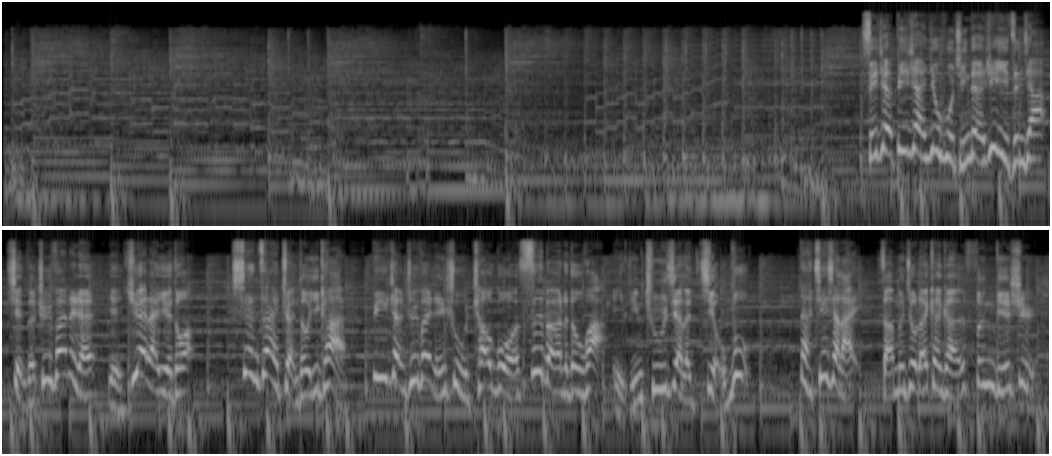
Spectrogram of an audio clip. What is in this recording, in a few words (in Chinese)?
旁白, 动漫节目; 优酷动漫节目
